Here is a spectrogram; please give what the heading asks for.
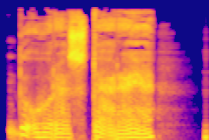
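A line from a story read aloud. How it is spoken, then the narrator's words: Strained, forced out. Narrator (Russian): наконец выдавила она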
